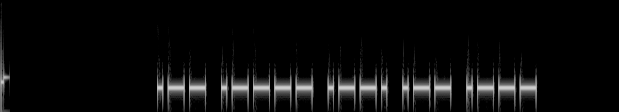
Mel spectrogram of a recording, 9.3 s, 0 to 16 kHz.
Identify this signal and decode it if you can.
Morse code, heard as a keyed tone, about 15 wpm, 700 Hz. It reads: W1PWJ
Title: USA Call Signs - 5 Characters - 15wpm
